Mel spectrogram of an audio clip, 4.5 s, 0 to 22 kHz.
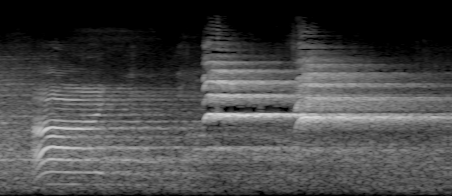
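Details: Beluga in the morning pool at Nagoya Port Aquarium, 26 January 2020: a falling nasal squeal followed by two loud, high, sustained tonal whistles with rich overtones, echoing in a large hall.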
